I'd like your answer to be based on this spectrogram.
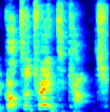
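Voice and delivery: very high-pitched voice with English accent. Narrating Doc Ock going after Spider-Man on the train, English-accented Doc Ock voice. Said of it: "Try to say it in his English accent".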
